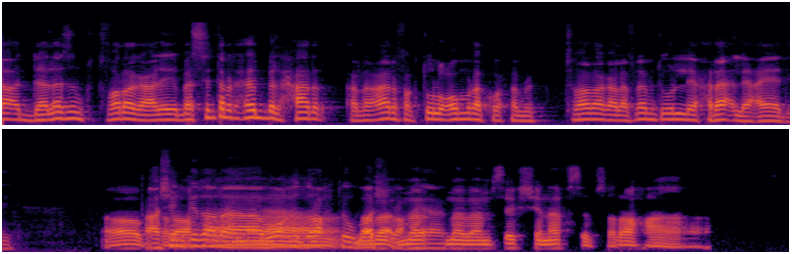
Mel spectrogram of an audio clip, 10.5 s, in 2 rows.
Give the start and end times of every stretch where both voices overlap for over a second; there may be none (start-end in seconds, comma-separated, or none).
6.2-8.2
